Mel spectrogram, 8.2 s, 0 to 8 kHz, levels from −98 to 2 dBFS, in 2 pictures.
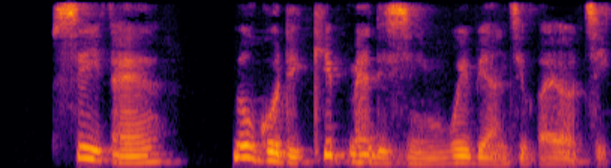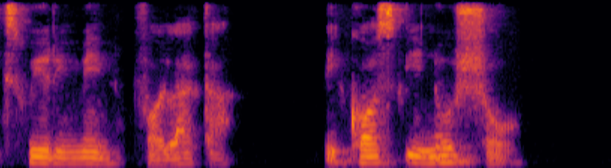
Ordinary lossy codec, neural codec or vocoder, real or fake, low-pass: none; codec, 24 kHz, 0.9 kbps, WavTokenizer, medium speech release version 2; fake; 7.2 kHz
